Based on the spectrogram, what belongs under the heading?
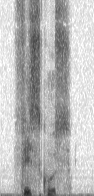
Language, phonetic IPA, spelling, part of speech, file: Polish, [ˈfʲiskus], fiskus, noun, Pl-fiskus.ogg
